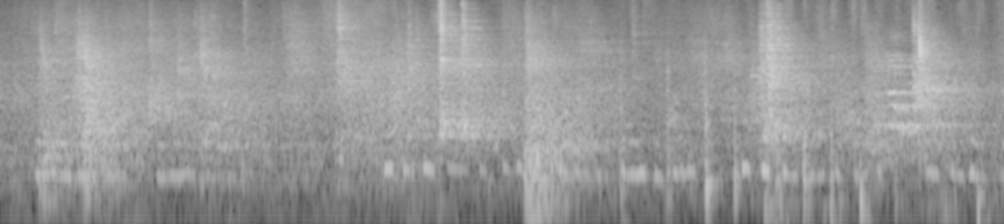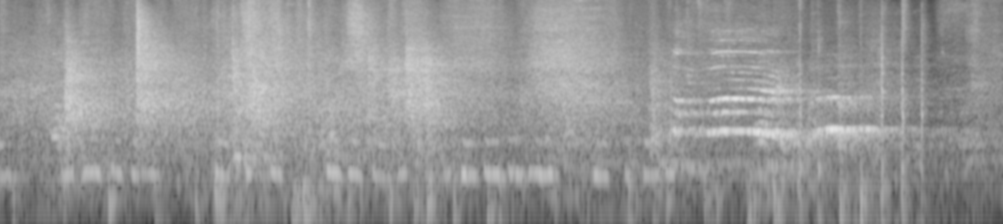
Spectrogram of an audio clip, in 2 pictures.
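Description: Ice hockey rink ambience during play: repeated knocks and slams of pucks, sticks and players against the boards and glass, with voices and music echoing in the arena.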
